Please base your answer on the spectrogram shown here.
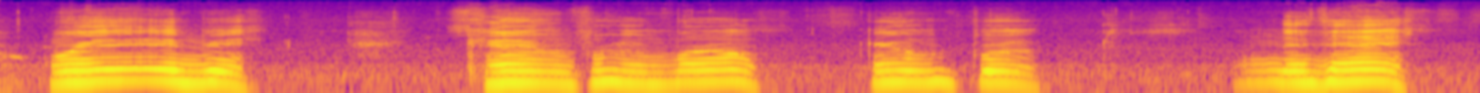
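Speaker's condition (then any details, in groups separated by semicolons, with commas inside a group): Cerebral palsy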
